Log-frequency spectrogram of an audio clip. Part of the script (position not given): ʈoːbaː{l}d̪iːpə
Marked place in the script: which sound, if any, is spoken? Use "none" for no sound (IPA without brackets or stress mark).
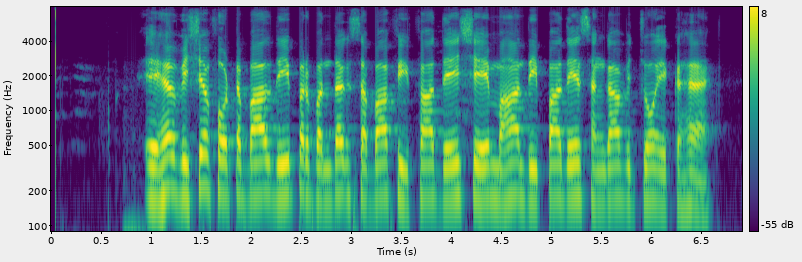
l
